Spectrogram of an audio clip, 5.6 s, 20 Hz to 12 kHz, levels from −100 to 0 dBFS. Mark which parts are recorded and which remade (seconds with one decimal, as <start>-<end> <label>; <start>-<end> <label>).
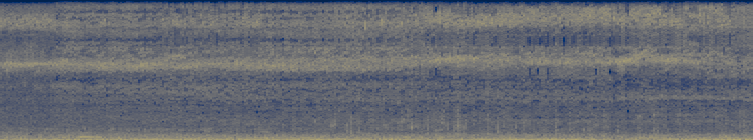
0.0-5.6 remade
